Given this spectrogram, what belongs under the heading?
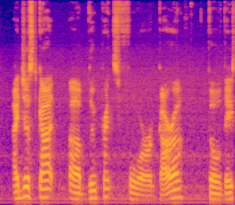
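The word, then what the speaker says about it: Gaara: So I pronounce it Gara because that's how the Japanese pronounce it.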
